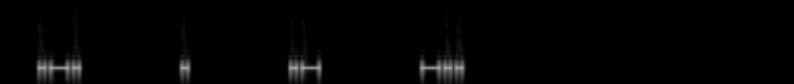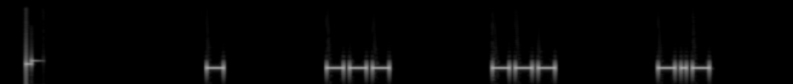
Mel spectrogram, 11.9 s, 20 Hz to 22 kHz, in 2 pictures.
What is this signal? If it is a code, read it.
Morse code, heard as a keyed tone, about 28 wpm, spaced as for 10 wpm, 700 Hz. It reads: READ TOOK
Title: 6x Character Spacing - Top 500 Words - 28wpm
